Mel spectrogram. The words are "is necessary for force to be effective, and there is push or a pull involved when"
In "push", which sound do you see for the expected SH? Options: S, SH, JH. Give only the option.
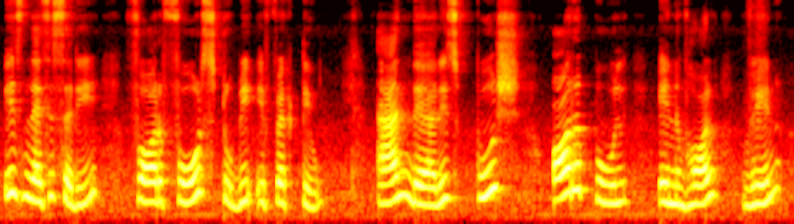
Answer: SH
